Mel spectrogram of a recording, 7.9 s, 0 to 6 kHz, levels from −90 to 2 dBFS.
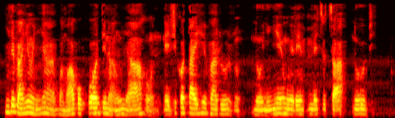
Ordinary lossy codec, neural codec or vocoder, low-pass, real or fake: AAC, 24 kbps; vocoder, 22.05 kHz, 80 mel bands, WaveNeXt; 5.4 kHz; fake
